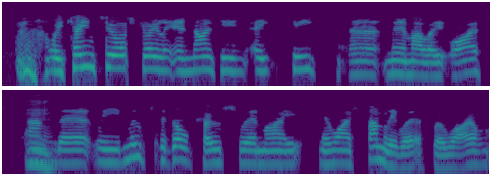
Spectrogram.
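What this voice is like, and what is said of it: English accent. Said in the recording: “obviously your accent, you're English”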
